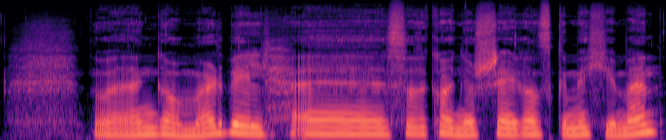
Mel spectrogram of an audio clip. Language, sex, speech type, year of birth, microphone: Norwegian, female, spontaneous, 1973, Shure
